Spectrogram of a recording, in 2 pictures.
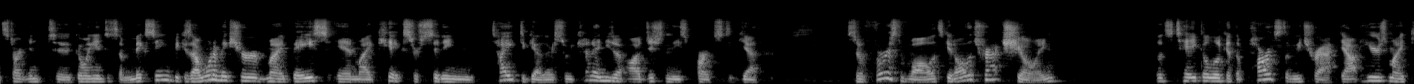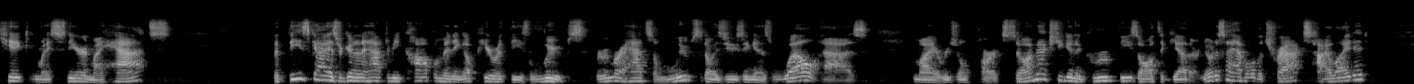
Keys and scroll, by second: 11.2 ctrl+alt+…, 21.0 super+[, 21.2 super+[, 26.7 super+=.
